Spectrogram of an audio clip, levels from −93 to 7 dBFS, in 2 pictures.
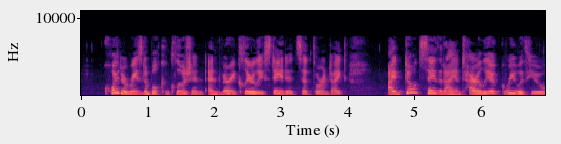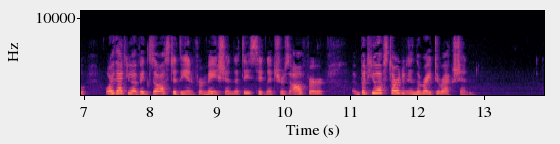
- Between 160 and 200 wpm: Yes, average, 165 wpm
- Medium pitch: No, high, 235 Hz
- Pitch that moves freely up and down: Yes, wide, 7.8 semitones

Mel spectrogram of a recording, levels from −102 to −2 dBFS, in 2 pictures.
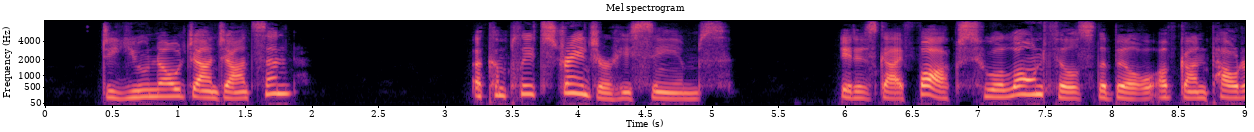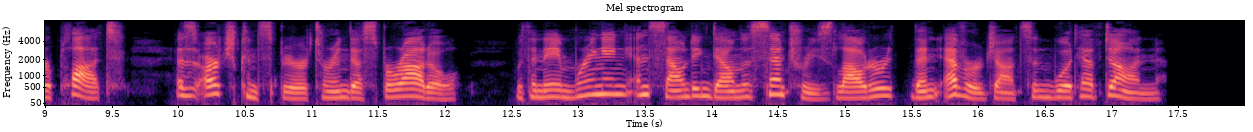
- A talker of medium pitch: No, high, 195 Hz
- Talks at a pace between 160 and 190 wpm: No, average, 145 wpm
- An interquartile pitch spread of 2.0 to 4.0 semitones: No, average, 4.8 semitones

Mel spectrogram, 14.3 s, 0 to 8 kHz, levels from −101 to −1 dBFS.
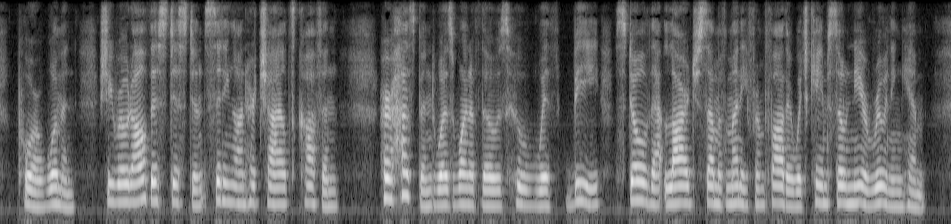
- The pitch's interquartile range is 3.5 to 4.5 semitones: No, average, 2.8 semitones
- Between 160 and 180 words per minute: No, average, 145 wpm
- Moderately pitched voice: Yes, medium, 180 Hz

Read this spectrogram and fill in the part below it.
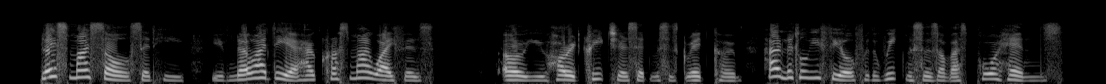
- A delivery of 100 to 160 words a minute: No, average, 175 wpm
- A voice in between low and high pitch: No, high, 200 Hz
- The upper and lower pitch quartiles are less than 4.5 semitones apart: No, wide, 5.6 semitones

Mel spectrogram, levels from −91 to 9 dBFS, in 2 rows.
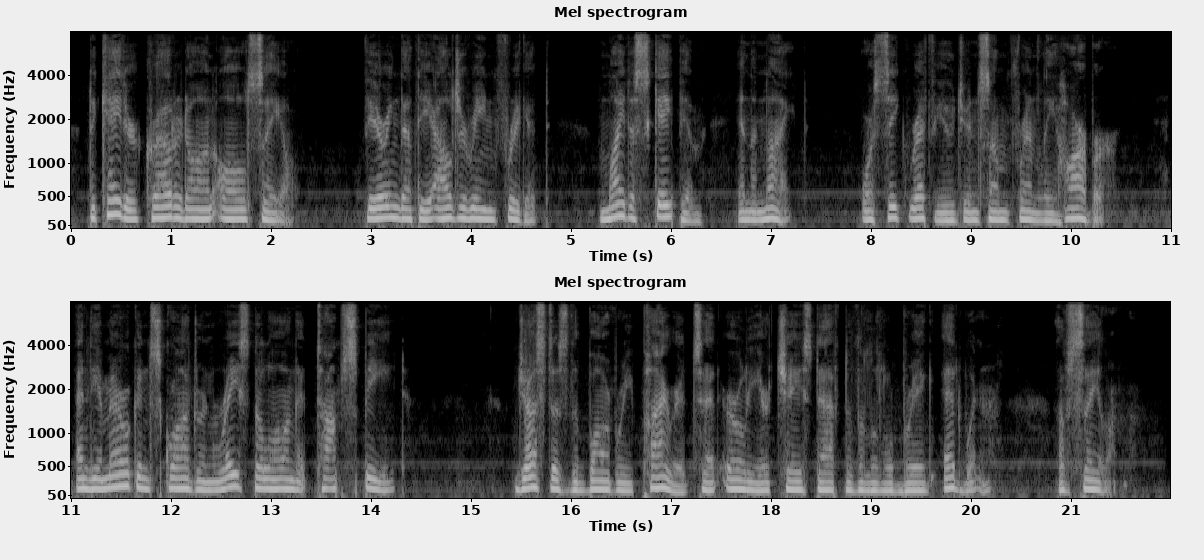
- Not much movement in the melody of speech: No, average, 3.8 semitones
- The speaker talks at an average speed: No, slow, 130 wpm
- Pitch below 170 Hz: Yes, medium, 140 Hz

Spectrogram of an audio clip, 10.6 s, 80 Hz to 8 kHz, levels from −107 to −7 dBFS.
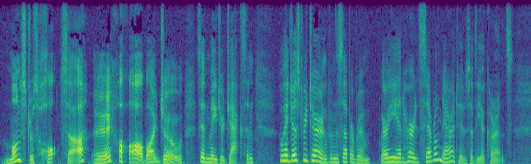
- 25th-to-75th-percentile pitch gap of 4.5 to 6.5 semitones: Yes, wide, 5.5 semitones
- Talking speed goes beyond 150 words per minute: Yes, average, 160 wpm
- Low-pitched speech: No, high, 190 Hz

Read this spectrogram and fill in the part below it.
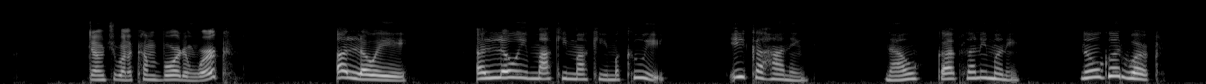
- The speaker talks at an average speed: No, slow, 115 wpm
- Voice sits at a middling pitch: No, high, 245 Hz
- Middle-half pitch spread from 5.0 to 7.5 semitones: Yes, wide, 5.6 semitones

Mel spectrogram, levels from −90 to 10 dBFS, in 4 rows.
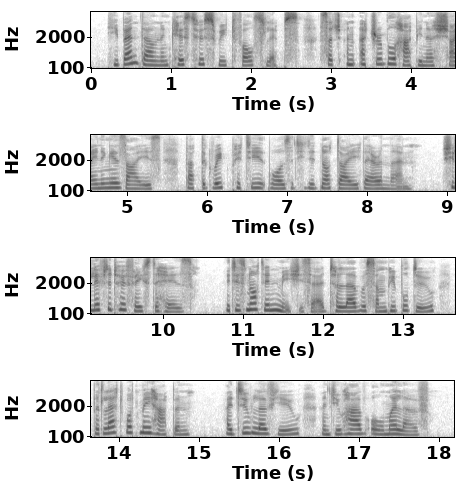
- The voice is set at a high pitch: Yes, high, 230 Hz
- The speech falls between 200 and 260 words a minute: Yes, fast, 205 wpm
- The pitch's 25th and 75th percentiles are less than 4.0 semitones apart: Yes, average, 3.2 semitones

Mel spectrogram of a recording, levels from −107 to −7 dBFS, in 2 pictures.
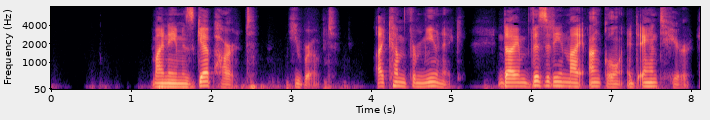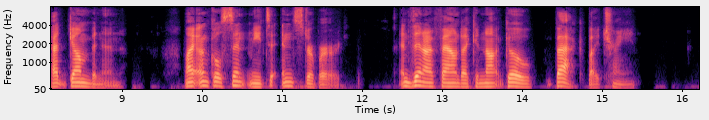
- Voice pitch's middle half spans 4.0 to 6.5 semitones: No, average, 3.1 semitones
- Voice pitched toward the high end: No, low, 130 Hz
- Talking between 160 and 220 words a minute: No, average, 140 wpm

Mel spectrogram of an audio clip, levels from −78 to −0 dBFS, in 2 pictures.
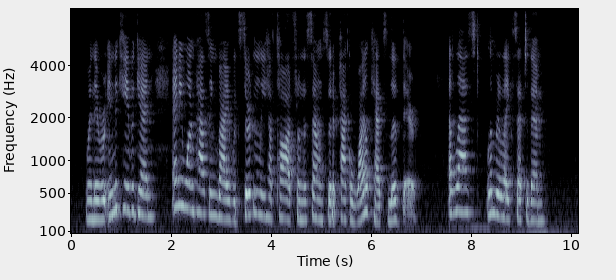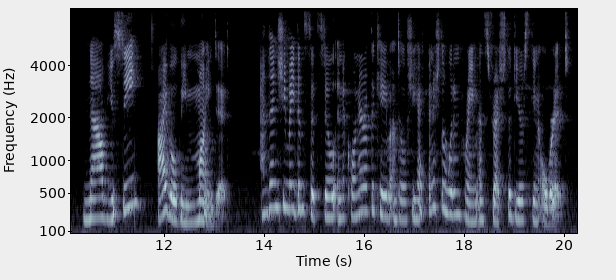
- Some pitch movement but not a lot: No, wide, 6.0 semitones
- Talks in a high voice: Yes, high, 235 Hz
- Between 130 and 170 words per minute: No, average, 195 wpm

